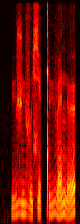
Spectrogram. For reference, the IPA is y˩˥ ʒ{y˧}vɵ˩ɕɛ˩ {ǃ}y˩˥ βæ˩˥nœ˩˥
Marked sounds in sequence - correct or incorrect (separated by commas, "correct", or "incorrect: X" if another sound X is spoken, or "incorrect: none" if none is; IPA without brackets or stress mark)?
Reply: correct, correct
